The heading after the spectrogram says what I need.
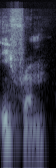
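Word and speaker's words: Ephrem: That's I think it's I think it's pronounced Ephraim, but it's on hymns of faith.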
